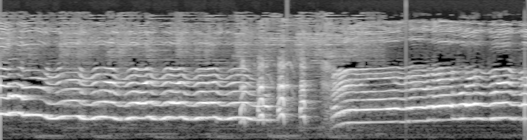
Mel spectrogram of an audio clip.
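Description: Siberian husky howling: a long, wavering howl, a few short yips a little past the middle, then a second long howl that starts low, rises and holds.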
